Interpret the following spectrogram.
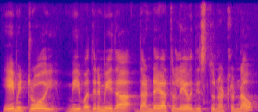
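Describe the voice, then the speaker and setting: A woman reading the lines of a calm, joking elder brother in a storybook. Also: medium pitch, a little fast, highs cut off, lightly acted.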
